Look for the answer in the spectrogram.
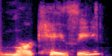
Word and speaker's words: Marchese: Yes, it's M A R C H E S E, and it's pronounced Marchese.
